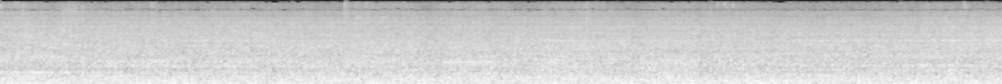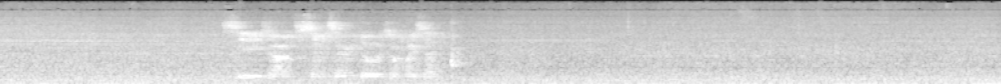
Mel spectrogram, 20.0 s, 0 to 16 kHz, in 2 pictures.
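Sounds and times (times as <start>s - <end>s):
train wheels rumbling on track: 0.0s - 20.0s.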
